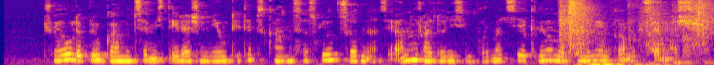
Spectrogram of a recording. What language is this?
Georgian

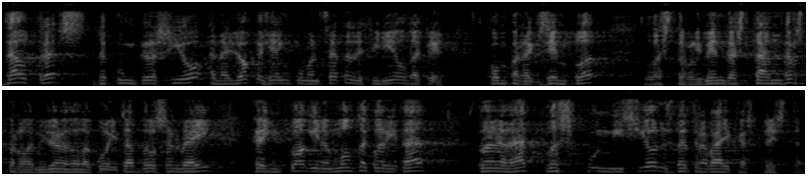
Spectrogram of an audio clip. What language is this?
Catalan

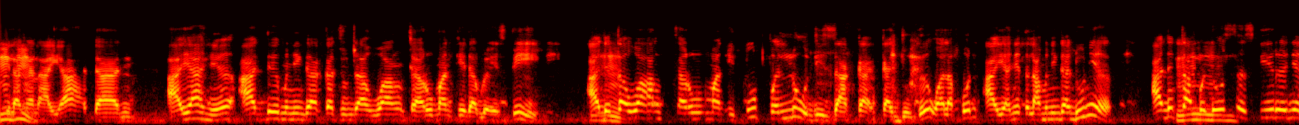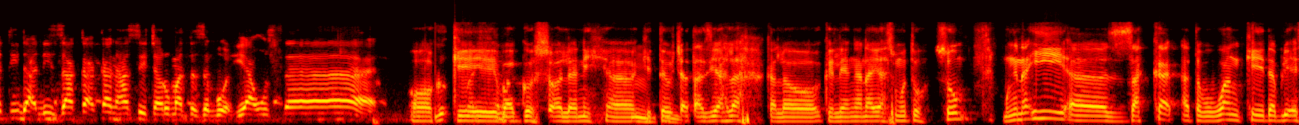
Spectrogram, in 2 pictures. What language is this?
Malay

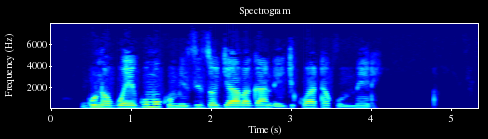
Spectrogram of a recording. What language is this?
Ganda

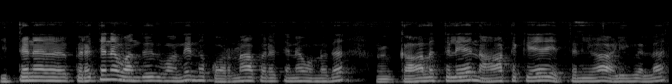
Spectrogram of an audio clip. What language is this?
Tamil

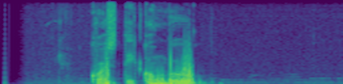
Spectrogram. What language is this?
Javanese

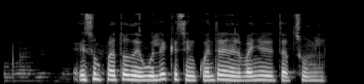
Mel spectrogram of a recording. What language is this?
Spanish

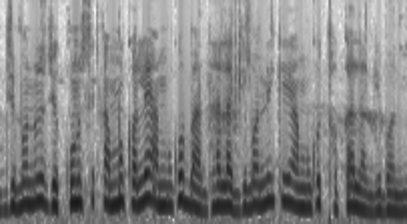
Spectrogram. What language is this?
Odia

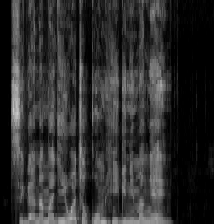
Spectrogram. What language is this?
Luo (Kenya and Tanzania)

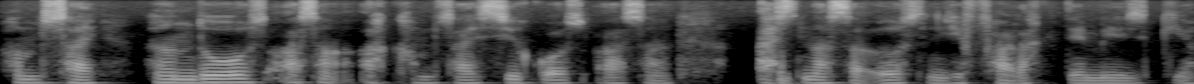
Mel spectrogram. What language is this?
Kashmiri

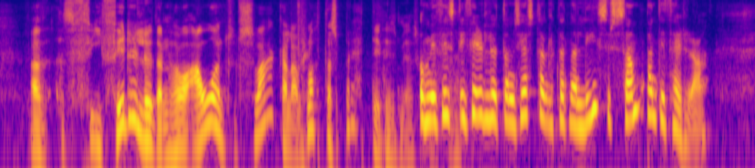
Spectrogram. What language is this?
Icelandic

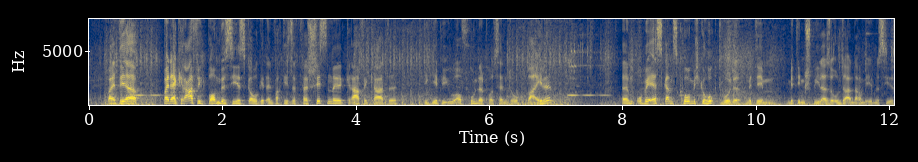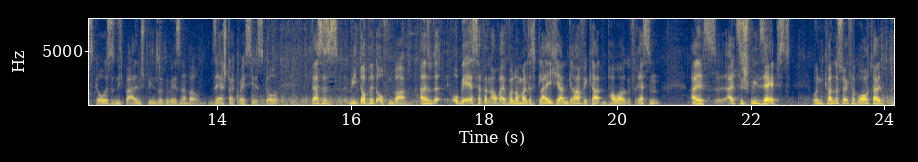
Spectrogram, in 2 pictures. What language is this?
German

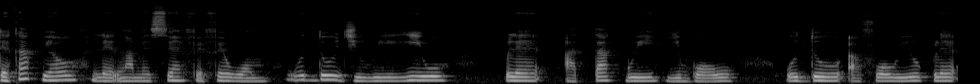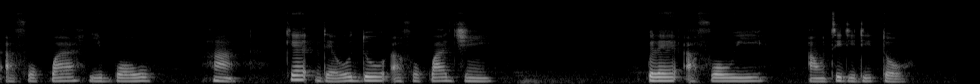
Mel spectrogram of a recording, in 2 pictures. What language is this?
Ewe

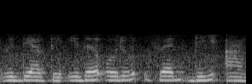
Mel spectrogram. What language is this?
Malayalam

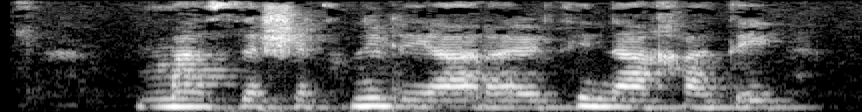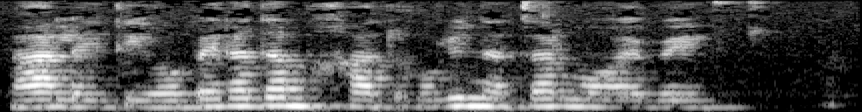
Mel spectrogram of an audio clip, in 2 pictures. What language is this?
Georgian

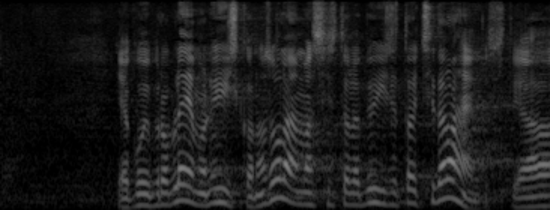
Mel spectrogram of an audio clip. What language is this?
Estonian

